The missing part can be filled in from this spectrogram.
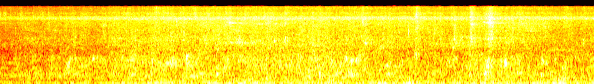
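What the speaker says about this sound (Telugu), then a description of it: "ఈ యమహా ఇంజిన్ ఇది" A Yamaha engine drives a boat across the Alleppey backwaters, giving a steady, loud broadband drone mixed with water and wind rush, unbroken and without talk.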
